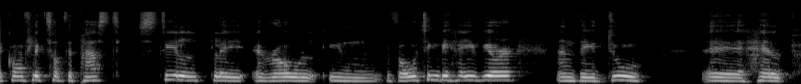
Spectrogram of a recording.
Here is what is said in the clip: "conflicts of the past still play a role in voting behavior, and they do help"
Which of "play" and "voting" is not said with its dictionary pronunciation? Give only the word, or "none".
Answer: none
